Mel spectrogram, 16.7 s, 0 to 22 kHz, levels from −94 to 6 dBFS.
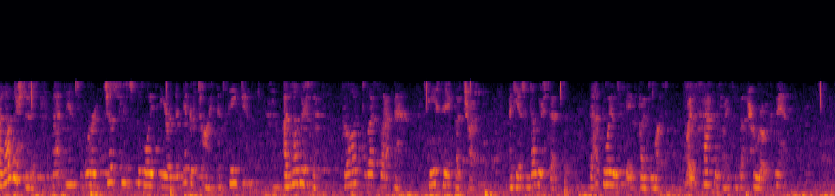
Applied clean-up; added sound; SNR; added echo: classical method WPE with log-MMSE.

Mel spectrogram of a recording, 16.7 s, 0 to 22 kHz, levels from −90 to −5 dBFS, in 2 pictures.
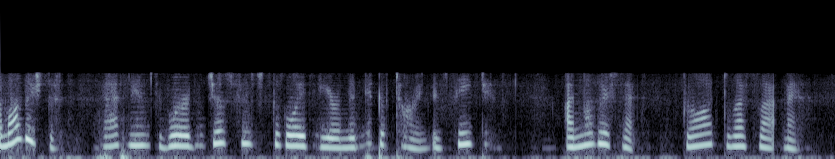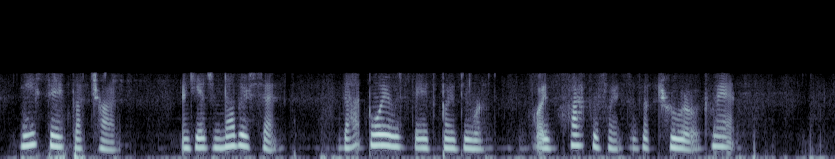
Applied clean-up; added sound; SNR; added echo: neural separator model SepFormer WHAMR!.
